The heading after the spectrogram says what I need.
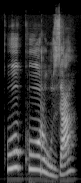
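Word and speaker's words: кукуруза: rashom next word is kukuruza here we have three oh so like so my lips are is the shape when i want to kiss someone okay so you should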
